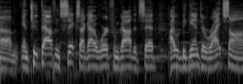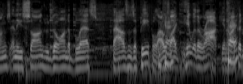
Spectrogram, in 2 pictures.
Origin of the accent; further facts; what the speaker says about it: El Paso, Texas, United States; I am from El Paso, Texas.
